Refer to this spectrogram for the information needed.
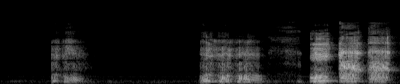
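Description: A person's harsh, raspy hacking cough, like a cat bringing up a hairball: one short hack, a pause, then a rougher run of retching coughs that grows louder toward the end.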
